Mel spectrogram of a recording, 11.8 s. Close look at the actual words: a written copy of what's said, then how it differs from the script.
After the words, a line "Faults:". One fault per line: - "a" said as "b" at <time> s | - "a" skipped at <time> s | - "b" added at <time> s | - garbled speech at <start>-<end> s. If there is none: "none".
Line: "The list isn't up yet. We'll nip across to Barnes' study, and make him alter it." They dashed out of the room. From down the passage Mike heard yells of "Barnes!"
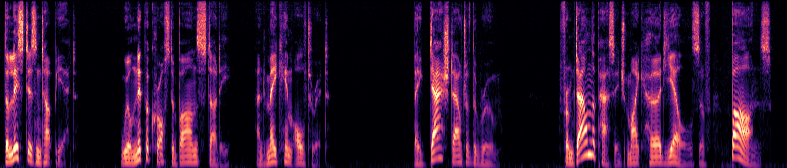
"The list isn't up yet. We'll nip across to Barnes' study, and make him alter it." They dashed out of the room. From down the passage Mike heard yells of "Barnes!"
Faults:
none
